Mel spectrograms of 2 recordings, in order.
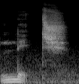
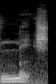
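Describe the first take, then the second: First: It is said with a t sound before ch. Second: It is said with no t sound before ch. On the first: The speaker calls it wrong. "not Lich" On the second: The speaker calls it right. "It is without the T. It's Lich"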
